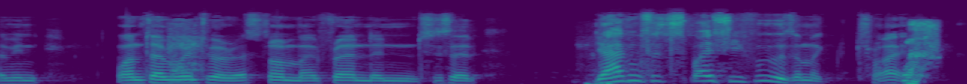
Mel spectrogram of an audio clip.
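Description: In a plain, everyday voice, a man with a fairly high pitch speaks at a moderate pace with ordinary pitch variation. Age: 20s. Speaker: podcast app user. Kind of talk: casual chat.

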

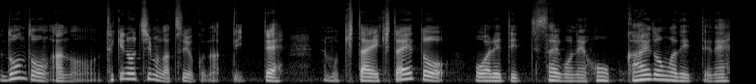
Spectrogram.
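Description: A woman speaks in an ordinary speaking voice at a medium pitch with ordinary pitch variation, captured in a very clean recording against a silent background. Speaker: Japanese language teacher podcaster. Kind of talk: casual educational monologue for learners. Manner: slow, clear with simple explanations.

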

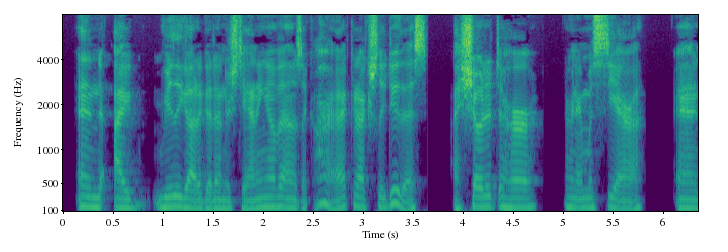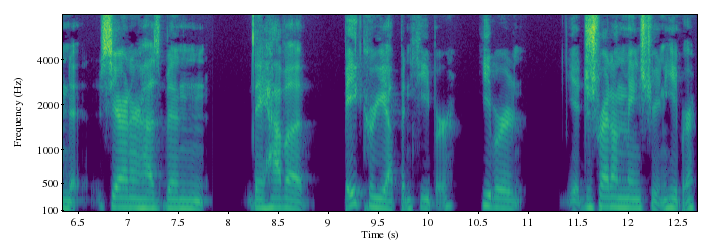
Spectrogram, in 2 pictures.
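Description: A man with an American accent at medium pitch and a very fast pace, in a very clean recording with a silent background and a dry, close sound with no echo. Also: very even loudness. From Southern California, then Utah from about age ten. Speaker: entrepreneur, drink shop founder. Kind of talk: interview, casual storytelling. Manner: animated, laughs often.

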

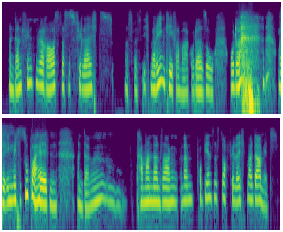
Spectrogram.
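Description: Heard dry and close with no echo, a woman with a plain, everyday voice speaks at a medium pitch and moderate pace with ordinary pitch variation. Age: 50s. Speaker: librarian. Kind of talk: interview.

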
